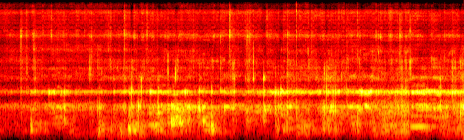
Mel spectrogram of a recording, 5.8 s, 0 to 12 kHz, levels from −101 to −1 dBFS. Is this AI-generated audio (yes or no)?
yes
